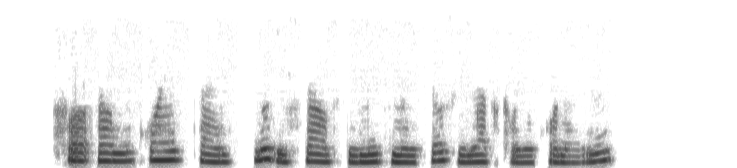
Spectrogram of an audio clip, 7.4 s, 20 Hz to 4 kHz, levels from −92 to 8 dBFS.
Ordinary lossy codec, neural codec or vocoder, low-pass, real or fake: MP3, 24 kbps; none; 3.6 kHz; real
